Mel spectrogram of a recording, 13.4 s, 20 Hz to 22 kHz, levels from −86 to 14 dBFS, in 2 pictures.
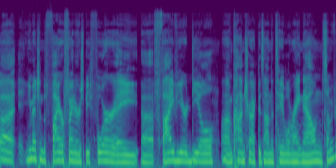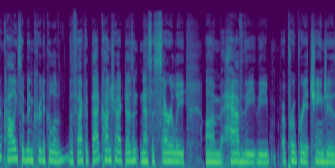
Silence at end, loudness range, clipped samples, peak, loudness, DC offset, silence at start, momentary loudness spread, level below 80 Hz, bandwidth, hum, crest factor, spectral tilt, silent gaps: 0 s; 1 LU; under 0.1%; -4 dBFS; -22 LUFS; under 0.1%; 0 s; 4 LU; -46 dBFS; 17 kHz; none; 16 dB; -6 dB/octave; none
